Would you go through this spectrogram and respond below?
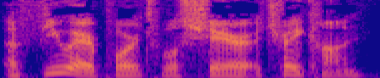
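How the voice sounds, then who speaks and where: Male podcast co-host, creaky voice, casual explainer tone, very dry close sound. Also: mid-range voice, animated, measured pace, no echo. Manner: informal, conversational, explains with loose analogies.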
